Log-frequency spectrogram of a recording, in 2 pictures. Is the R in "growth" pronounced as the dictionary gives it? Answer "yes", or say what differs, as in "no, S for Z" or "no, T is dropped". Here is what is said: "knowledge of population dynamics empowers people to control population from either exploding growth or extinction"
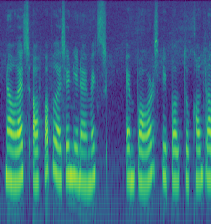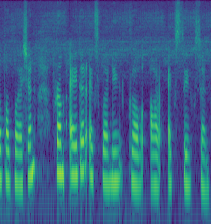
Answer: no, R is dropped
